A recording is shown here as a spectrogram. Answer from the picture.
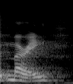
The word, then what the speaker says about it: Moray: It's almost like Murray, the surname is in M-U-R-R-A-Y. – Murray. Okay. I just think of a Flight of the Conchords when you said Murray like that. – Murray, but is it O? – But it is spelled M-O-R-A-Y.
